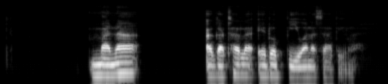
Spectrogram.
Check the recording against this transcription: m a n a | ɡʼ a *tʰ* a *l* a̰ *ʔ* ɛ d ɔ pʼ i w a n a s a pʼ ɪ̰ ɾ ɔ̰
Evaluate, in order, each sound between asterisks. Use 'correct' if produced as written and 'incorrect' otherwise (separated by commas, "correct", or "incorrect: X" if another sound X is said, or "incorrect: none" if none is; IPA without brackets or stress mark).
correct, correct, correct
